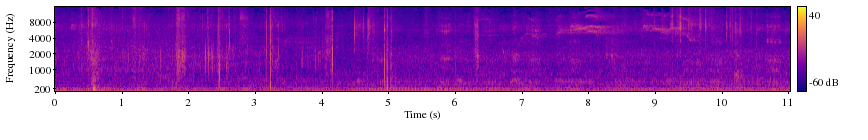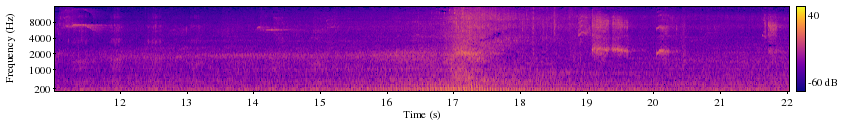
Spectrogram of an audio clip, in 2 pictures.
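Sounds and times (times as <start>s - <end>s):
footsteps crunching through dry leaves: 0.0s - 5.2s
car approaching: 0.0s - 22.0s.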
